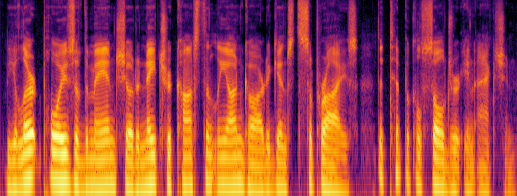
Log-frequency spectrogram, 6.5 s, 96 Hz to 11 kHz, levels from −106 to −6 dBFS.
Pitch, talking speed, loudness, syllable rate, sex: 110 Hz, 165 wpm, -18 LUFS, 5.5 syllables/s, male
